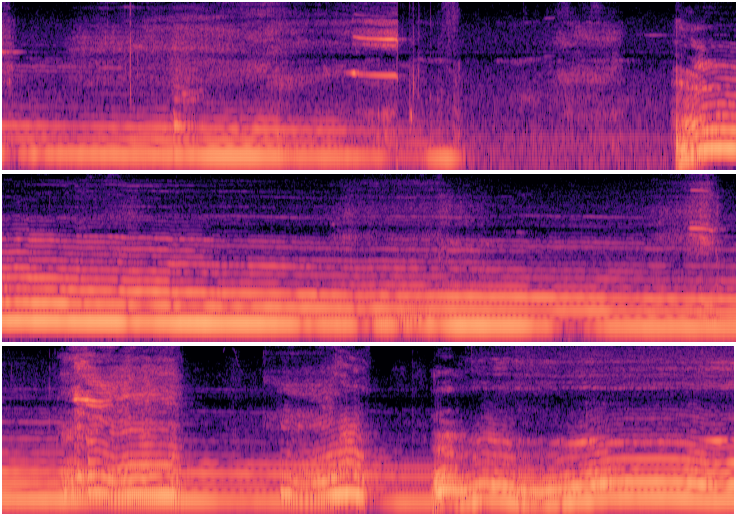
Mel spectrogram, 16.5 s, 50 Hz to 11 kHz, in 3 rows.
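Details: Labrador Retriever, a fully grown 60-pound male up for adoption from foster care, howling in long sustained tones that waver and bend, with short breaks and a few rising, wobbling yodel-like phrases near the end.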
